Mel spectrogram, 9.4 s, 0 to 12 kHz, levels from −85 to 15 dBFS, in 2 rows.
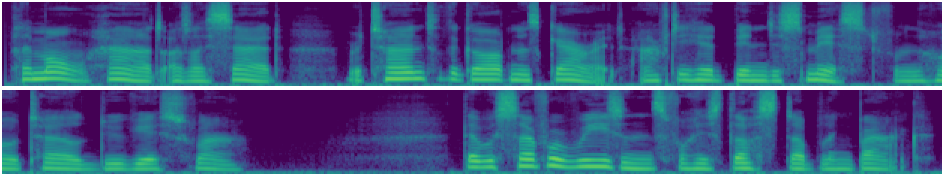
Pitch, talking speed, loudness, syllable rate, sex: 175 Hz, 180 wpm, -19 LUFS, 5.8 syllables/s, female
